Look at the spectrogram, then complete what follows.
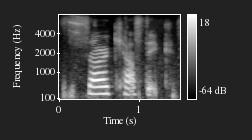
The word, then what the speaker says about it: sarcastic: Sarcastic. Perfect. Absolutely perfect. The little apostrophe is in front of the K, and that shows you that that syllable is the stress.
